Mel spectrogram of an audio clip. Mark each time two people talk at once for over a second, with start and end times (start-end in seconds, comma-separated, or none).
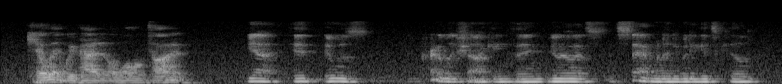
none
